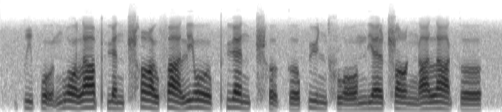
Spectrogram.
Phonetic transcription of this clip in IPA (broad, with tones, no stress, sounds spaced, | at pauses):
p i˨˦ p o̰˨˩ ʊ̯ n̪ w ɔ˥˨ l ä˦ pʰ ɥ ɛ˨ n ʈ͡ʂʰ ɑ˥˨ ʊ̯ f ä˥˨ l j o˥˨ ʊ̯ pʰ ɥ ɛ˥˨ n ʈ͡ʂʰ ɤ̰˨˩ k ɤ˨˦ p y˥˨ n ʂ w ɔ˨˦ n̪ j ɛ˦ ʈ͡ʂ ɑ˥˨ ŋ ä˦ l ä˥˨ k ɤ˦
